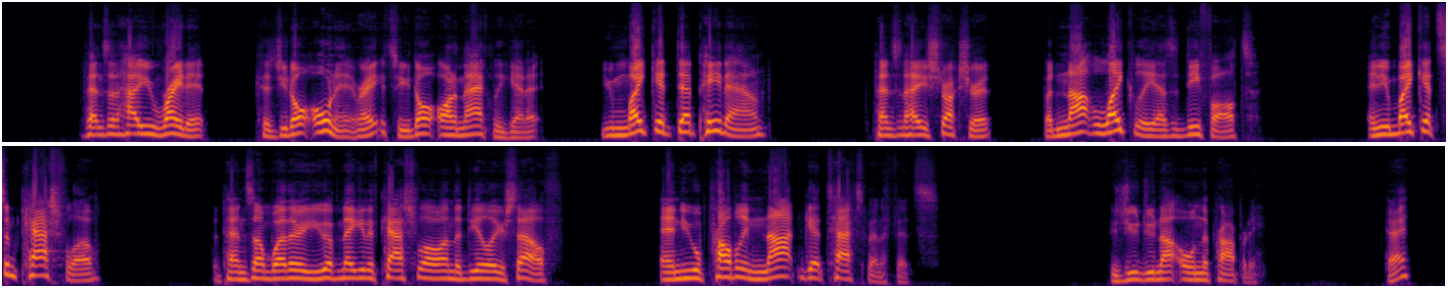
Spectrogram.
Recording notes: This was a live class recorded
